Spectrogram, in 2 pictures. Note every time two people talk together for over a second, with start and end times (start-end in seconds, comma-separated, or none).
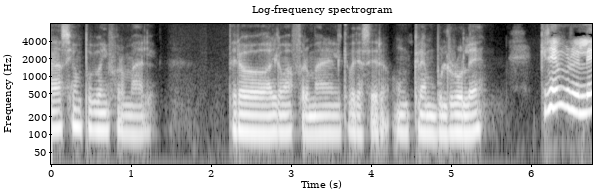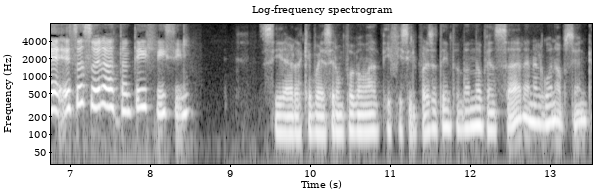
none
